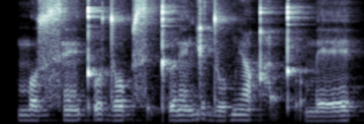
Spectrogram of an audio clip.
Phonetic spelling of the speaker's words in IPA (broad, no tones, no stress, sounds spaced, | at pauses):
m o z s ẽ kʼ u d o b s ḭ kʼ ɯ ɾ ẽ ɡ i d u b ĩ e̯ qʰ ḭ kʼ o̰ m e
